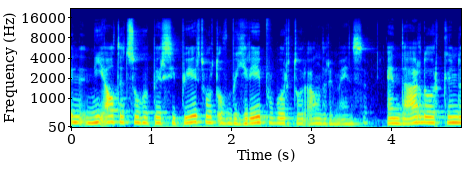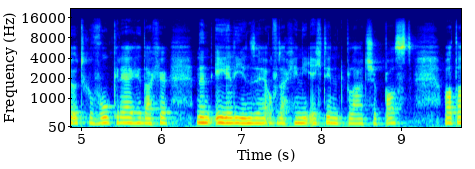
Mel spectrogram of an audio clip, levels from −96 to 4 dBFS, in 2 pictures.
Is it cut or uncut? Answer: cut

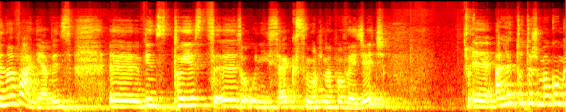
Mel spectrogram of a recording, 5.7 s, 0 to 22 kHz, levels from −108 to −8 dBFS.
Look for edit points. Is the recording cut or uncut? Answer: cut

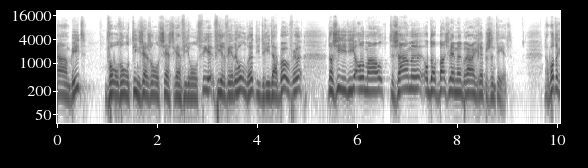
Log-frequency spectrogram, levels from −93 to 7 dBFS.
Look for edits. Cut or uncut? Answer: uncut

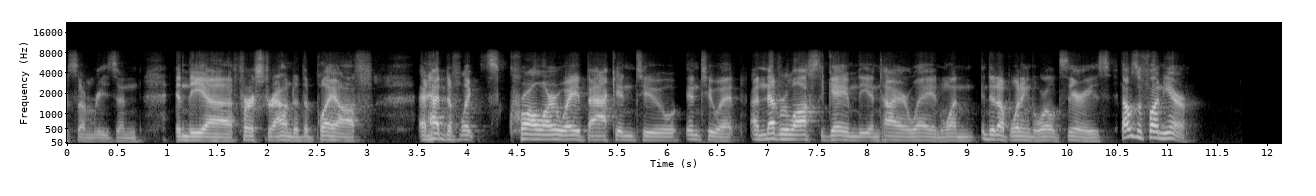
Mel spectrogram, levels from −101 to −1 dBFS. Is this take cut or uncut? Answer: cut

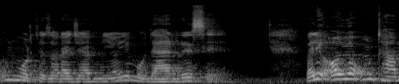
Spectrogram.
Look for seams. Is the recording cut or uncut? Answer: uncut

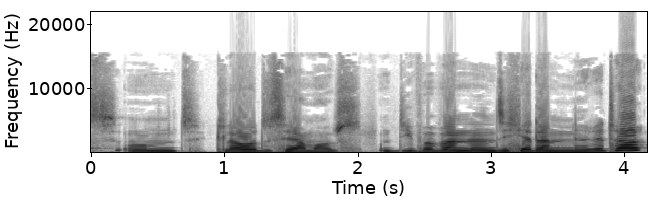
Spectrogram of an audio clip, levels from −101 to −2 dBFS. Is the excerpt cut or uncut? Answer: cut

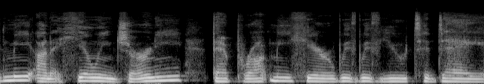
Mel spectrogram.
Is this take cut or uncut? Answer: cut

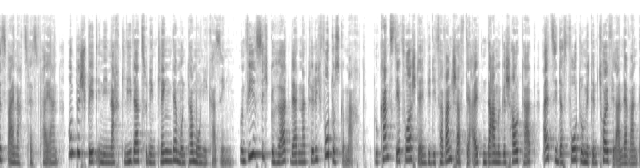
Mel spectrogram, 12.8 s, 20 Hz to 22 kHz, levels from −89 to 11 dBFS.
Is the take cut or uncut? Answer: cut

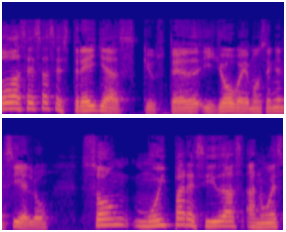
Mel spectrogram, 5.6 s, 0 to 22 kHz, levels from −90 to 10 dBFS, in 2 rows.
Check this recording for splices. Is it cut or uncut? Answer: uncut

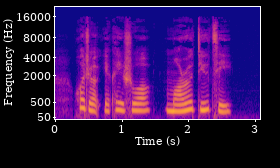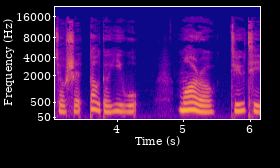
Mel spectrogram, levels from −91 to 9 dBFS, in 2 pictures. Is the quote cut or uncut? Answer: uncut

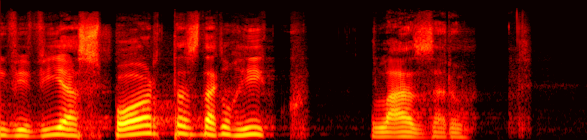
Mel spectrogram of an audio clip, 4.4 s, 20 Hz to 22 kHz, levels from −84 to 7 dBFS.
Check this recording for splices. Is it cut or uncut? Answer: cut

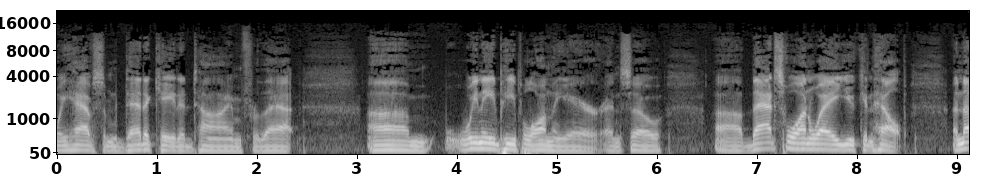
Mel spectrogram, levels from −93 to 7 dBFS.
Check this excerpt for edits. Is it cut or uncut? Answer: uncut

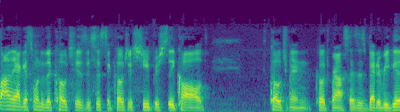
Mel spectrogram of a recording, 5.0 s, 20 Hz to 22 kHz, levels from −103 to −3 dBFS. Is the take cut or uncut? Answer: cut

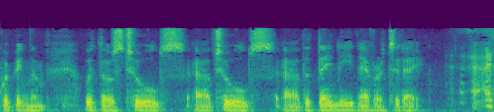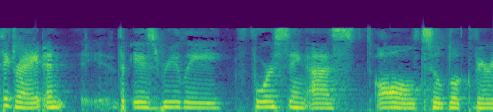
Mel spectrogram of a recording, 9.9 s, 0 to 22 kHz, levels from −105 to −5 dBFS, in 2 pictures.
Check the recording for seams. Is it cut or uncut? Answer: cut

